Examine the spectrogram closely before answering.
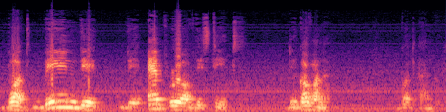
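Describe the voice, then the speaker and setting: A man's voice: mid-range voice, big pitch swings, measured pace, distant mic, phone-quality sound. A man with a Nigerian accent giving political commentary, often repeating and correcting his words as he goes. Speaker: current affairs commentator.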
